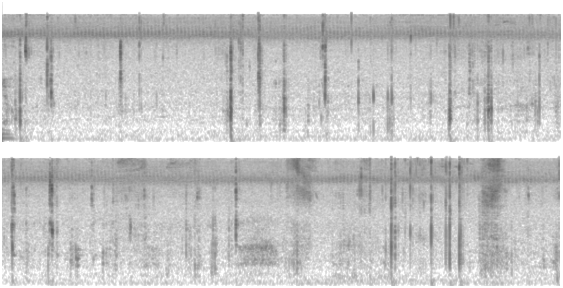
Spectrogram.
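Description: A man chews food wetly and smacks his lips close to a microphone.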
